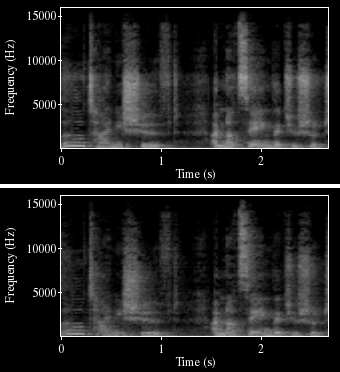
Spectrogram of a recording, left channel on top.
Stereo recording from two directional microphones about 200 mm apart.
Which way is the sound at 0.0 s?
45° left (ahead or behind).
